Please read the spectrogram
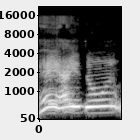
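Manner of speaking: very high falsetto imitation of a woman; soft, sweet woman's voice. Imitating a woman friend answering his phone call, soft and sweet. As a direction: put on a sweet, high-pitched female voice. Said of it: "she had a real soft and sweet voice".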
